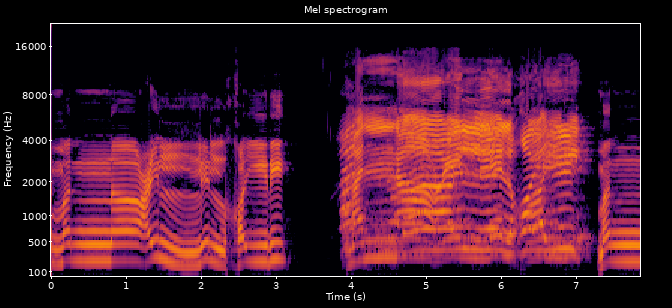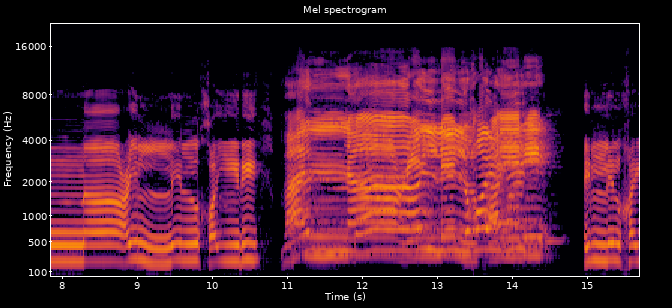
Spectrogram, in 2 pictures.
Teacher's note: حلق کے اوپر والے حصے سے خا ادا ہوتا ہے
